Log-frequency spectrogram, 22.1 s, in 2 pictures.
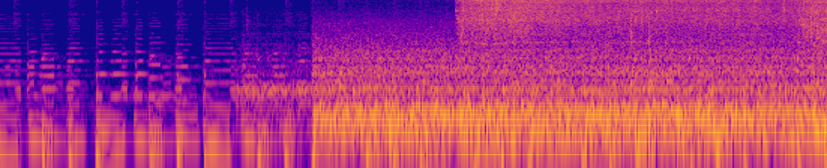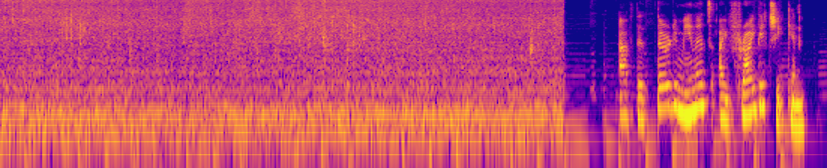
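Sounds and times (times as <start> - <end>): steady low hum: 3.2 - 15.1
chicken sizzling in hot fat: 6.0 - 18.6.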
